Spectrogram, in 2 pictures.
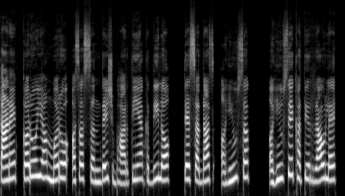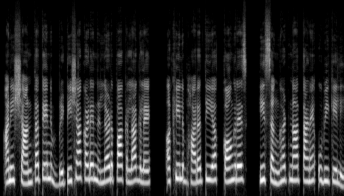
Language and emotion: Goan Konkani, neutral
